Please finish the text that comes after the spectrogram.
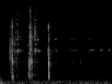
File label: paper shake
